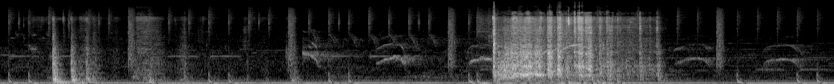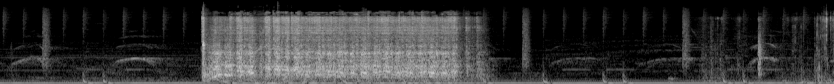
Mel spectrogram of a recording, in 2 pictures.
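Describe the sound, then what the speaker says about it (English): An old Ford Mustang, left sitting for 30 years, cranks over in two loud sustained bursts of roughly two and four seconds, with quiet gaps and small clicks and clatter between attempts. "Tried to start, guys. They tried to start."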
